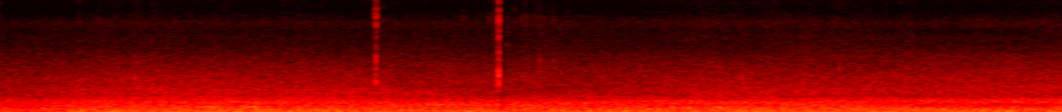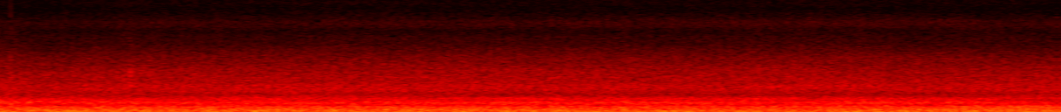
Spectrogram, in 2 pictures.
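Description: Steady rushing of a shallow stream rapid, water running fast over rocks.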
